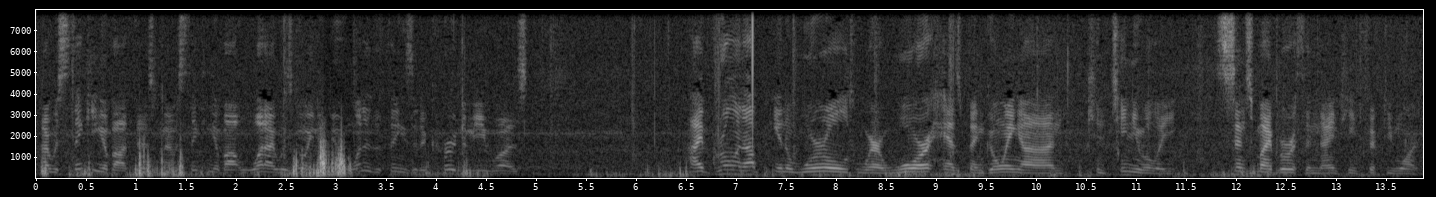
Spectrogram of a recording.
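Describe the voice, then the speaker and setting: A man in his sixties speaking earnestly while walking around an outdoor track, pausing often with "uh". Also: on the high side. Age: 60s. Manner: earnest, measured, with frequent "uh" pauses. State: talking while walking backward. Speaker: founder of a peace walking movement. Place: outdoor running track by traffic. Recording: distant outdoor mic with loud traffic noise.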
